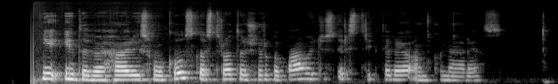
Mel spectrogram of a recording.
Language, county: Lithuanian, Šiauliai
